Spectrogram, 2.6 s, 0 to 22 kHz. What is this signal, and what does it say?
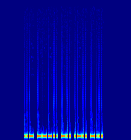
Morse code, heard as a keyed tone, about 44 wpm, 700 Hz. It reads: U8DLB
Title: Code Groups - 5 Letter:Numbers - 45wpm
